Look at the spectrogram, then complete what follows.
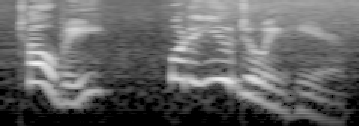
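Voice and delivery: loud, high, sharp demand; irritated snap. A narrator's reading. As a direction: snap at an unexpected arrival. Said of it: "he snapped".

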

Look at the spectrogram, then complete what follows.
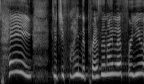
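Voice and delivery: high, sing-out hello, imitating a friend; eager greeting. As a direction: call out high as you walk in with news. Friend walks in greeting her.

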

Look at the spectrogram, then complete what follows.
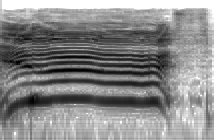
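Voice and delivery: high, loud happy yelp; mock cheer. Girl tells viewers how she cheered at the fire alarm. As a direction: cheer like a kid let out of class. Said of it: "I was like".

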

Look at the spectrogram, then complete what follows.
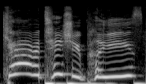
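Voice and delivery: mock yell. Re-enacting asking friend for tissue, mock yelling. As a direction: bark the request in mock outrage. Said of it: "'Cause I was just like".

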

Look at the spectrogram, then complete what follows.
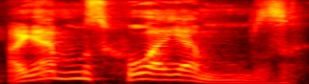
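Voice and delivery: slow, lightly done Popeye on "I am's who I am's"; a hint of the cartoon sailor, slowly. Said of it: "say it in a Popeye voice".

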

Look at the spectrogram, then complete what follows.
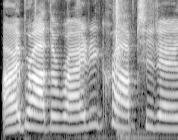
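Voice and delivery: normal talking voice

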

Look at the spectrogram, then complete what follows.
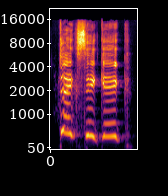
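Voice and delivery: high, loud mock-cheery thanks; chirpy sign-off. Host thanking the podcast sponsor, high and gushing. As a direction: squeal a thank-you to the sponsor.

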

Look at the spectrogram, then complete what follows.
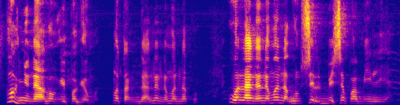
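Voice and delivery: hammed-up self-pitying elder, low and hurried; mock dramatic old folk. Preacher mocks elderly people's drama about being useless, hammed-up whiny old voice. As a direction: play the martyr grandparent for laughs. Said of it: "ito pa drama ng mga matatanda".

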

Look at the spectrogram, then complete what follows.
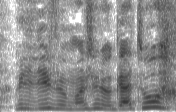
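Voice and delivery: loud playful plea; loud childish whine about cake; mock whining demand. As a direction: beg loudly like a greedy child. Retells whining to Lily.

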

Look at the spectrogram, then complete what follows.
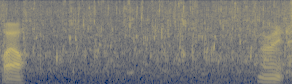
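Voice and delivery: normal talking voice

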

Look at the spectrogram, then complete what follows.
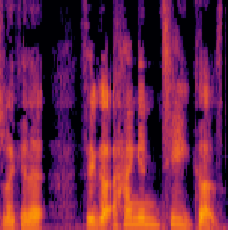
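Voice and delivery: ordinary talk, nothing marked

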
